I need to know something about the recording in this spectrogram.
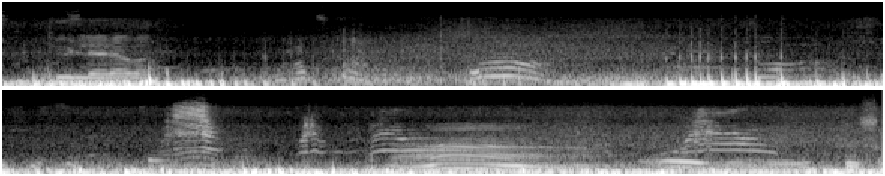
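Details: Fluffy tortoiseshell female cat, a little jealous, making funny, weird noises while eating: short arched and rising-falling meows in quick bursts, with a woman talking in Turkish and some English throughout.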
